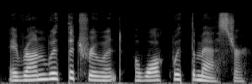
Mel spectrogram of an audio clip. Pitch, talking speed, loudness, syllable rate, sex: 195 Hz, 240 wpm, -17 LUFS, 5.0 syllables/s, female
